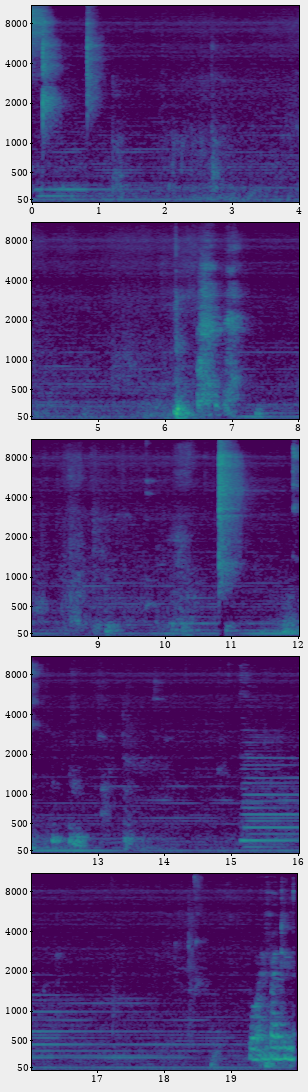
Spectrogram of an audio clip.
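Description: Quiet room with scattered knocks and handling clicks. About fifteen seconds in, a guitar chord rings out and is held steadily for several seconds.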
